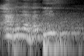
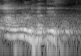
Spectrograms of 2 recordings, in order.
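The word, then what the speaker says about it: أهل الحديث: আহলুল হাদিস এটা দুই ভাবে পড়া যায়, আহলে হাদিস অথবা আহলুল হাদিস। আহলে হাদিস এটা হলো উর্দু অথবা ফার্সি প্যাটার্নে বা পদ্ধতিতে আমরা পড়ি আহলে হাদিস। আর এটা আরবি ভাবে যদি আমরা উচ্চারণ করি তাহলে আহলুল হাদিস।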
